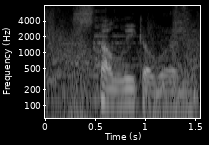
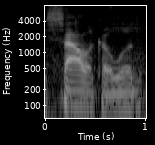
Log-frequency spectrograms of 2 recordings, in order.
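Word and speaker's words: Salikawood: It's like when I say uh Celica wood and it's technically Salica wood, but I've just pronounced it celica wood my entire life.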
